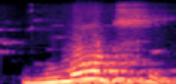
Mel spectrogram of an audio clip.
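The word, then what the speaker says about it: moulds: और मुड्स इसे मूड्स पढ़ा जाता है। इसमें एल साइलेंट है।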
